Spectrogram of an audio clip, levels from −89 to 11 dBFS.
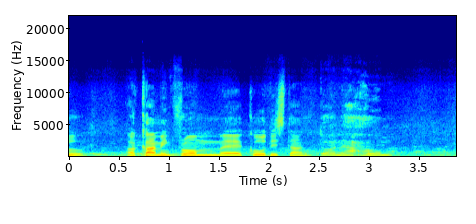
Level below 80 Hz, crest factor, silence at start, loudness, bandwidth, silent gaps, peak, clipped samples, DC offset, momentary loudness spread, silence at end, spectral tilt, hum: -50 dBFS; 20 dB; 0 s; -25 LUFS; 14 kHz; none; -4 dBFS; under 0.1%; under 0.1%; 17 LU; 0 s; -5.5 dB/octave; none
